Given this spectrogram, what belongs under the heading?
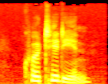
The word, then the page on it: quotidian: American English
